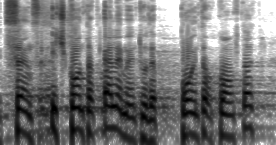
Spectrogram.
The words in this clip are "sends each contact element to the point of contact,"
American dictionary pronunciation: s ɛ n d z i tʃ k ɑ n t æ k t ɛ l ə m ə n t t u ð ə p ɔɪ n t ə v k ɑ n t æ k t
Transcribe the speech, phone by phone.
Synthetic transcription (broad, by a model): s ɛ n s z i tʃ k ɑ n t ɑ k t ɛ l ə m ə n t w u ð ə p ɔɪ n t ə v k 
